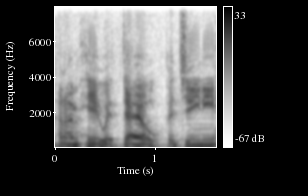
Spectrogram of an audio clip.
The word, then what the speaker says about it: Bigeni: actually bill bill Noah saying um am i pronouncing your surname correctly the genie correct yeah it is correct okay cool yes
